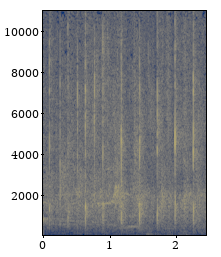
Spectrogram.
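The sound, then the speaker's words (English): Audience applause at the opening of a live comedy show, sharp claps popping out in a loose, fairly regular pattern over a soft wash of crowd noise. “Let's give this person a nice hand.”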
